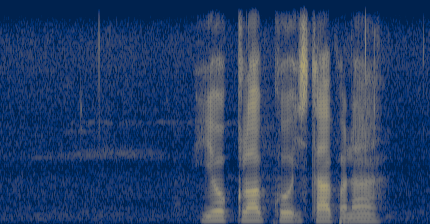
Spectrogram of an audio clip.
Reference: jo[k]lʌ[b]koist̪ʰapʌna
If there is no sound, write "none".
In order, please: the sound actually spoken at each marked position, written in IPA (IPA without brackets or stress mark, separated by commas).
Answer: k, b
